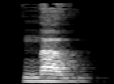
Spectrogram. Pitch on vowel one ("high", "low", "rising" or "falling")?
low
